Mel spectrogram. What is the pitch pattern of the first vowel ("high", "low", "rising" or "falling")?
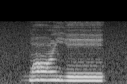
high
